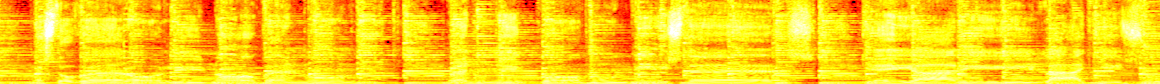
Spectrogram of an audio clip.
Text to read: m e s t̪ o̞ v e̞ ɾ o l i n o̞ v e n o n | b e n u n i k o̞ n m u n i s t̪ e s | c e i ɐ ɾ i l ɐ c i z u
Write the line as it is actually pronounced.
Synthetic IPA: m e s t̪ o̞ v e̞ ɾ o l i n o̞ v e n u n | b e n u n i k o̞ m u n i s t̪ e s | c e i ɐ ɾ i l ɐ c i z u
